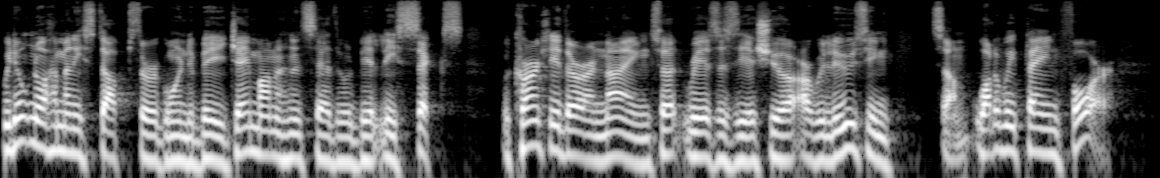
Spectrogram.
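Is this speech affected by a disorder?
No.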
